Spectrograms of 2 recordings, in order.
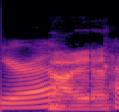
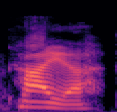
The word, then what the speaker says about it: Kaya: Kyra, Kaya, Kaya. – Kaya.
